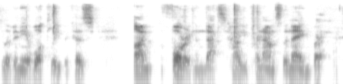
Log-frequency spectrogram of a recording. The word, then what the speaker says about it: Lavinia Whateley: Already here, Lavinia Whateley.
